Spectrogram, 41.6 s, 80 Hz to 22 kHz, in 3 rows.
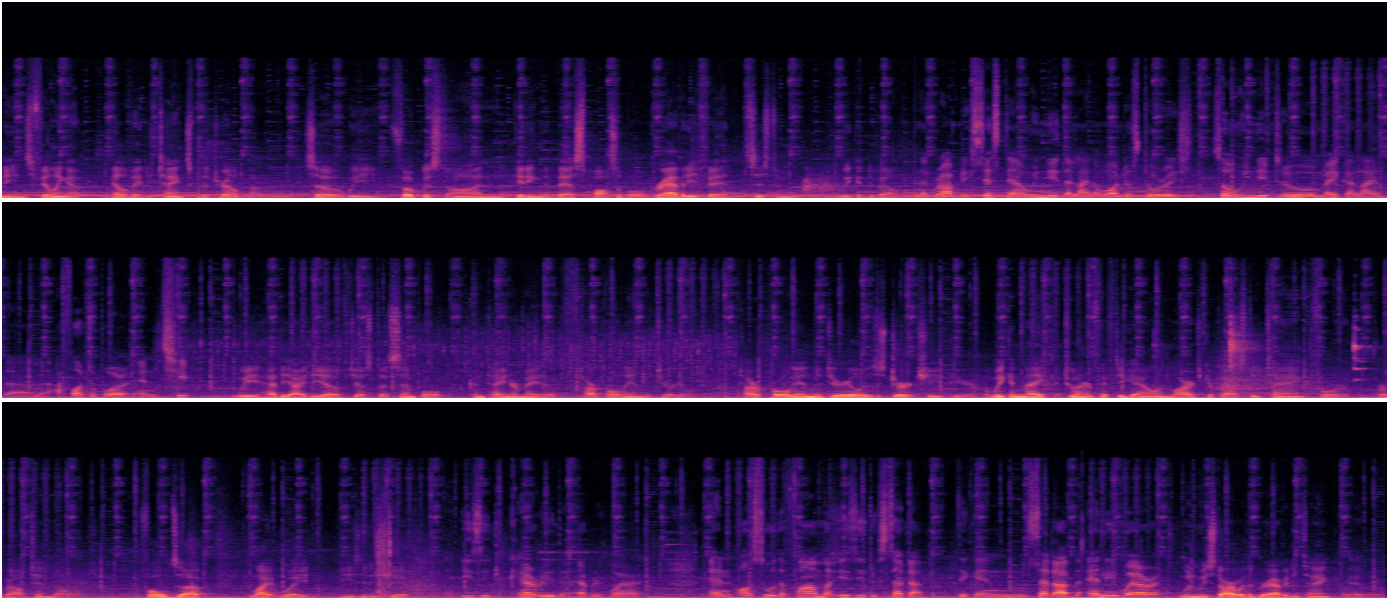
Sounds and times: Speech: 0:00.0 - 0:28.6, 0:29.2 - 0:34.1, 0:34.8 - 0:41.4
Music: 0:00.0 - 0:41.5.

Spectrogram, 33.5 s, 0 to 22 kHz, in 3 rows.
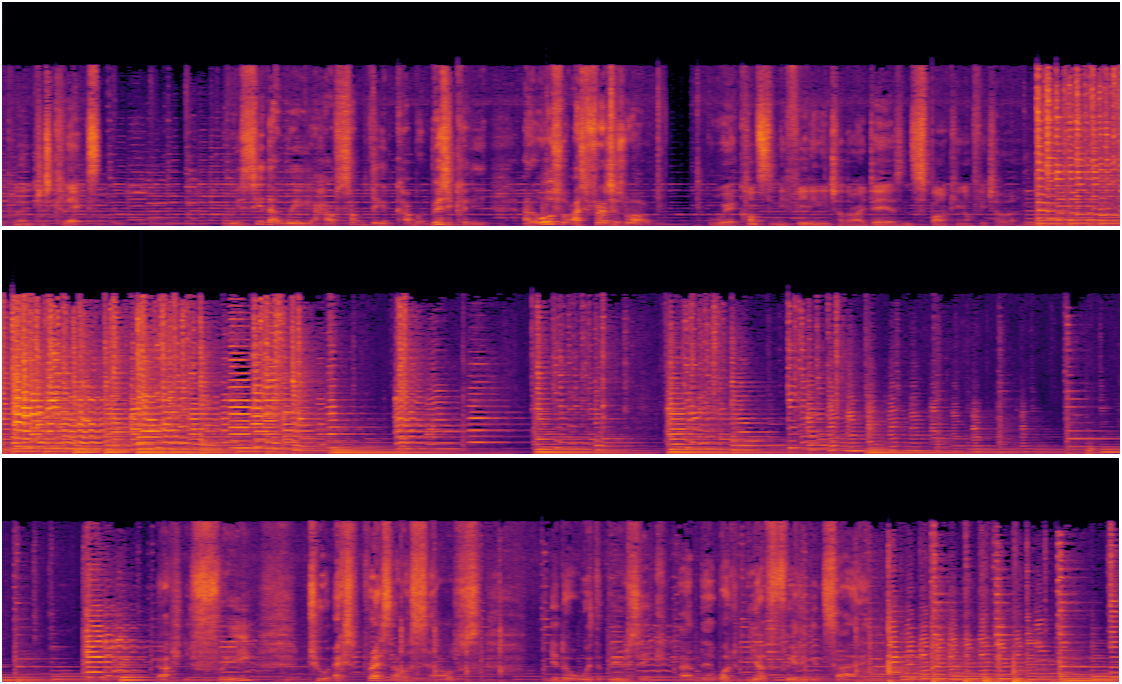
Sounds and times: Speech: 0:00.0 - 0:01.0, 0:02.2 - 0:10.2, 0:23.9 - 0:27.2, 0:27.8 - 0:31.1
Violin, fiddle: 0:00.0 - 0:33.5.

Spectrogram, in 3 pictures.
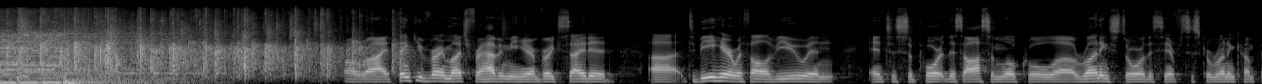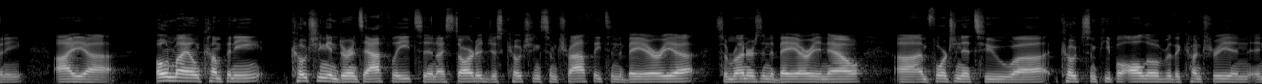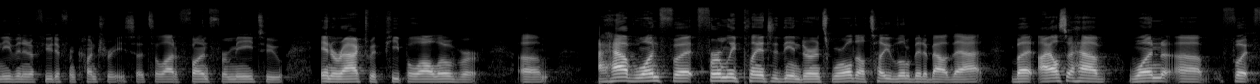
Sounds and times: Speech: 0:03.4 - 0:37.8.

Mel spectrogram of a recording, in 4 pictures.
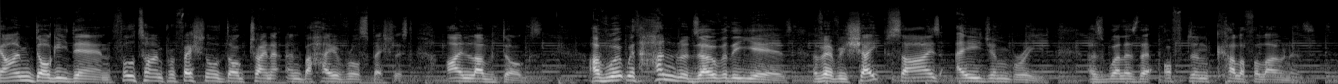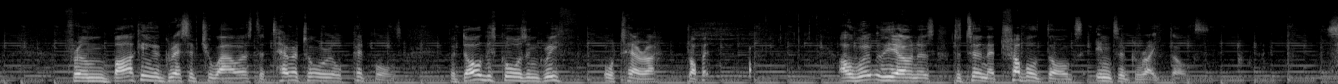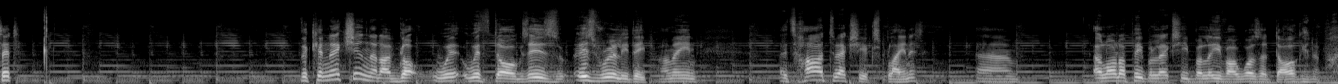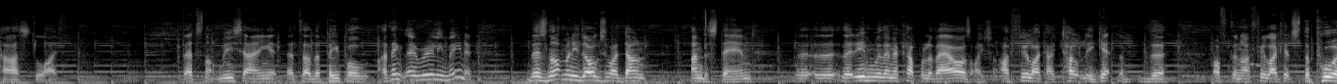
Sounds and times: Speech: 0:00.0 - 0:13.1, 0:14.0 - 0:20.5, 0:21.8 - 0:25.5, 0:26.6 - 0:27.0, 0:29.8 - 0:33.8, 0:34.6 - 0:37.0, 0:37.7 - 0:40.8, 0:42.0 - 0:53.5
Music: 0:00.0 - 0:53.5.

